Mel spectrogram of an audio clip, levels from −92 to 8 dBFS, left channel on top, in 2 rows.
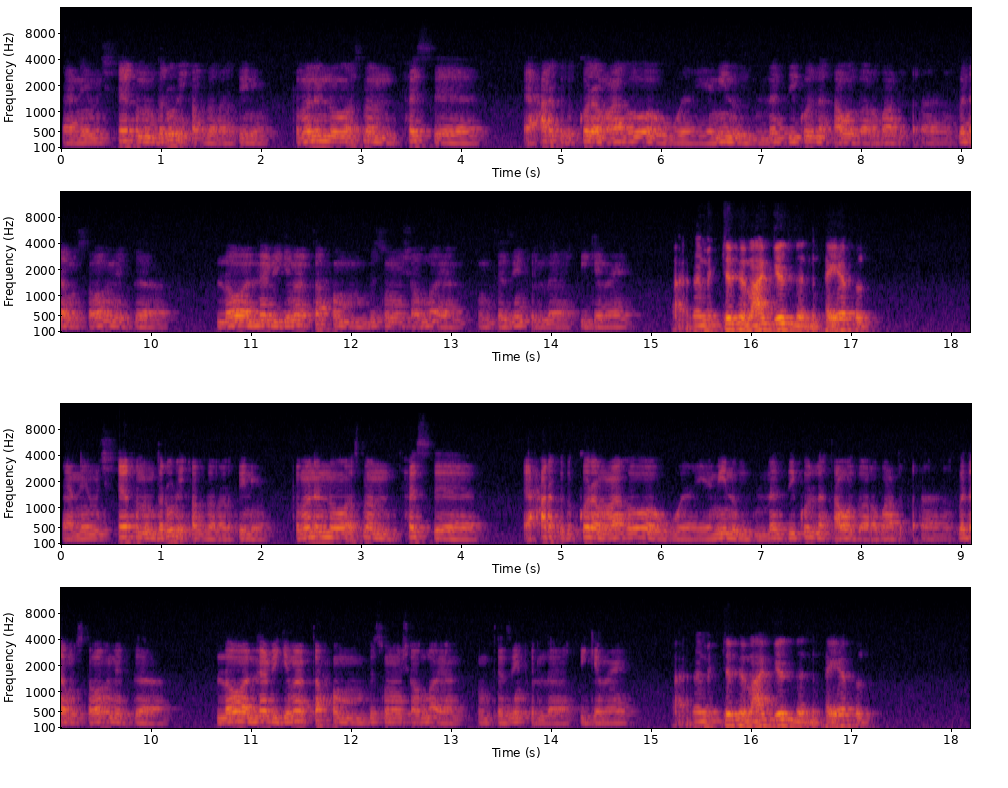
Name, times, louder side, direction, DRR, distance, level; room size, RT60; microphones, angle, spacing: voice 1, 0.0-2.0 2.3-4.1 4.6-10.1 10.7-14.8, right 1 dB, 85° right, 2.1 m, -33 dB
voice 2, 15.2-17.2, left 4 dB, 40° left, 0.4 m, -27 dB
11.0 x 10.5 x 2.3 m
head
